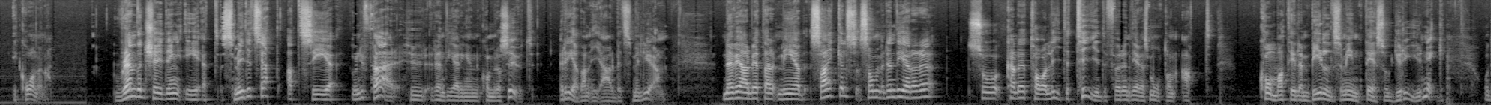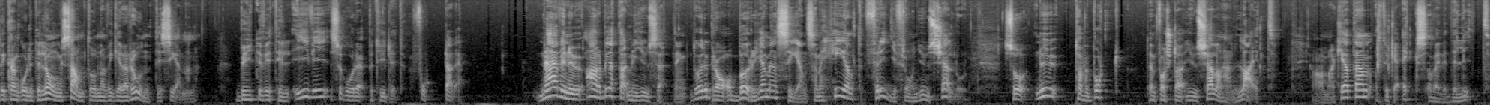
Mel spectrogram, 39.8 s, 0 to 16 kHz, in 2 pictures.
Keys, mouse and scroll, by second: 11.6 middle click, 14.0 middle click, 15.4 middle click, 18.0 KP_0, 20.3 click, 21.0 click, 24.2 middle click, 25.0 middle click, 25.9 middle click, 27.3 KP_0, 35.5 click, 38.4 x, 39.4 click.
